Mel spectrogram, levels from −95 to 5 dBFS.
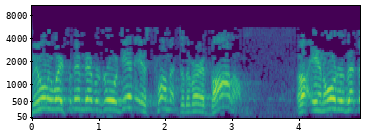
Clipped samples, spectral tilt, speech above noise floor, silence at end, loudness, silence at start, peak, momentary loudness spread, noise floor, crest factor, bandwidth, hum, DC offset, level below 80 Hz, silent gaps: under 0.1%; -8.5 dB/octave; 38 dB; 0 s; -18 LUFS; 0 s; -2 dBFS; 11 LU; -56 dBFS; 16 dB; 5.6 kHz; none; under 0.1%; -78 dBFS; none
